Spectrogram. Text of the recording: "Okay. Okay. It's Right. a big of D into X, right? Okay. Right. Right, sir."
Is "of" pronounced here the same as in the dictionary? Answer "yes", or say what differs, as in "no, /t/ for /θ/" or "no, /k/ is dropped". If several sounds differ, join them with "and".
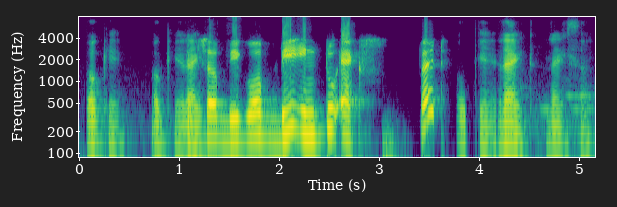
no, /p/ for /v/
